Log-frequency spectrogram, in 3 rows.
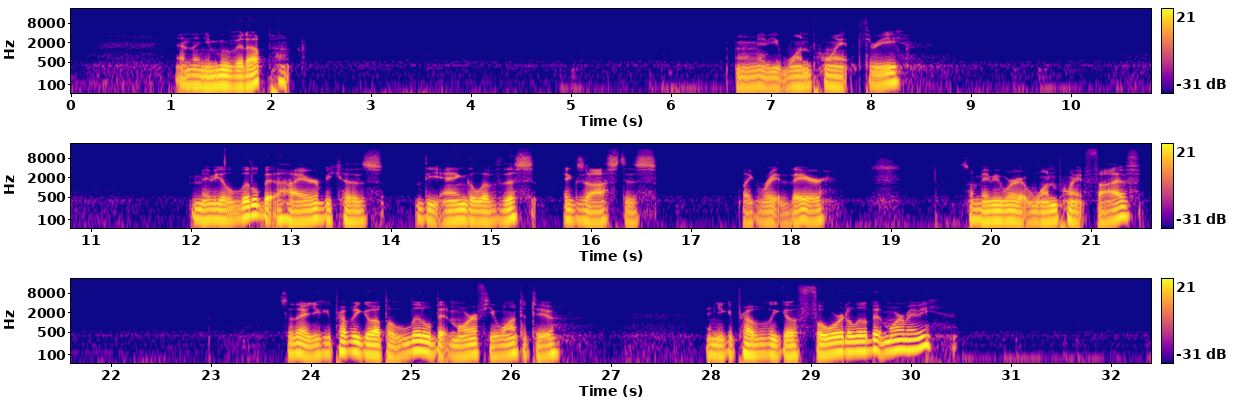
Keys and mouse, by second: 9.4 middle click, 10.1 click, 10.5 middle click, 12.0-13.2 middle drag, 19.5-21.4 drag, 29.8-32.4 drag.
